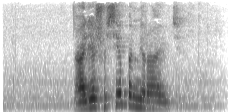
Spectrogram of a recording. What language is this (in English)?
Belarusian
